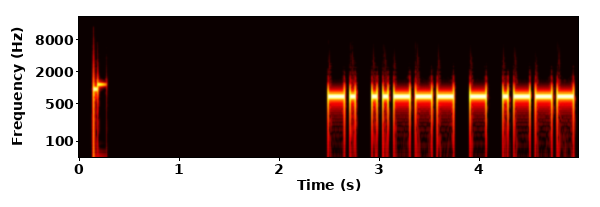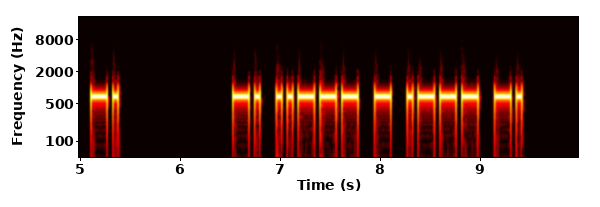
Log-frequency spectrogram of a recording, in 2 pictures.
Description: Morse code, heard as a keyed tone, about 23 wpm, 700 Hz. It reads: N2TJN N2TJN
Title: USA Call Signs - 5 Characters - Repeated 3x - 22wpm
